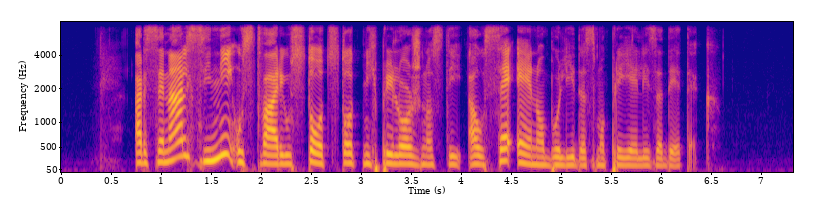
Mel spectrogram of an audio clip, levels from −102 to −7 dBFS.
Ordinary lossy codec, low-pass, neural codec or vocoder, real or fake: none; 7.2 kHz; none; real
